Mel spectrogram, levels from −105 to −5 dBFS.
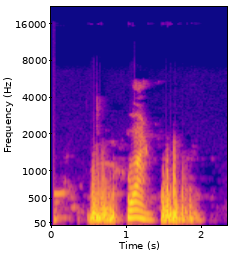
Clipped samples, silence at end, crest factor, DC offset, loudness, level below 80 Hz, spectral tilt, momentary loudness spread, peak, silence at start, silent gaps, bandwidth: under 0.1%; 0.35 s; 14 dB; under 0.1%; -15 LUFS; -40 dBFS; -12 dB/octave; 10 LU; -2 dBFS; 0 s; none; 5.4 kHz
